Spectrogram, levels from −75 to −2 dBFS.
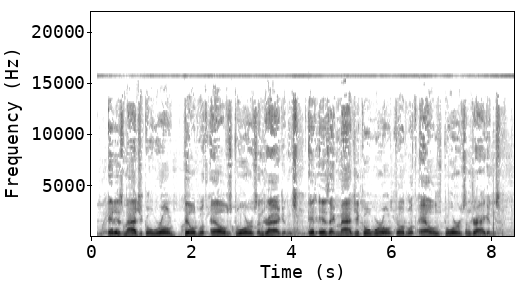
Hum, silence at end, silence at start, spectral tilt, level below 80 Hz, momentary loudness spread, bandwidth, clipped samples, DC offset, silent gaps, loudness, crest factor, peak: none; 0.05 s; 0.15 s; -5 dB/octave; -66 dBFS; 7 LU; 16.5 kHz; under 0.1%; under 0.1%; none; -17 LUFS; 16 dB; -2 dBFS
